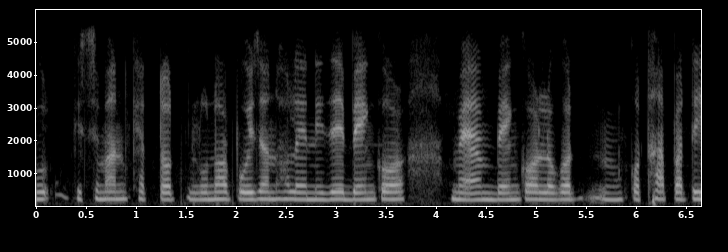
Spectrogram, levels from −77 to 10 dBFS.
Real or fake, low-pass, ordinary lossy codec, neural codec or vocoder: real; 5.4 kHz; Opus, 24 kbps; none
